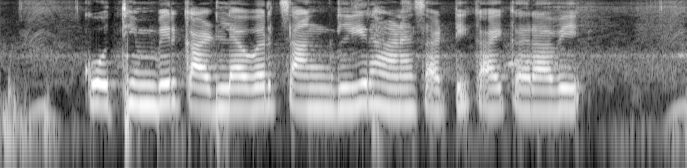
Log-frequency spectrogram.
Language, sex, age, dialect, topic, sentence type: Marathi, female, 18-24, Standard Marathi, agriculture, question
